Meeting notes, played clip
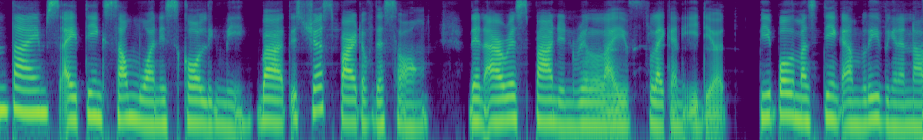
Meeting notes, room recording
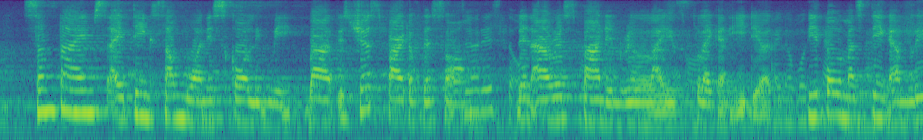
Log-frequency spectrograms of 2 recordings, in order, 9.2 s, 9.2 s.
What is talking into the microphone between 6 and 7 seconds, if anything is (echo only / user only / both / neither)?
both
